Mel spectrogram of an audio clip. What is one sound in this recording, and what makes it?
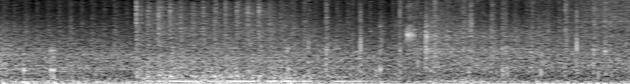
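Footsteps fall on concrete.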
